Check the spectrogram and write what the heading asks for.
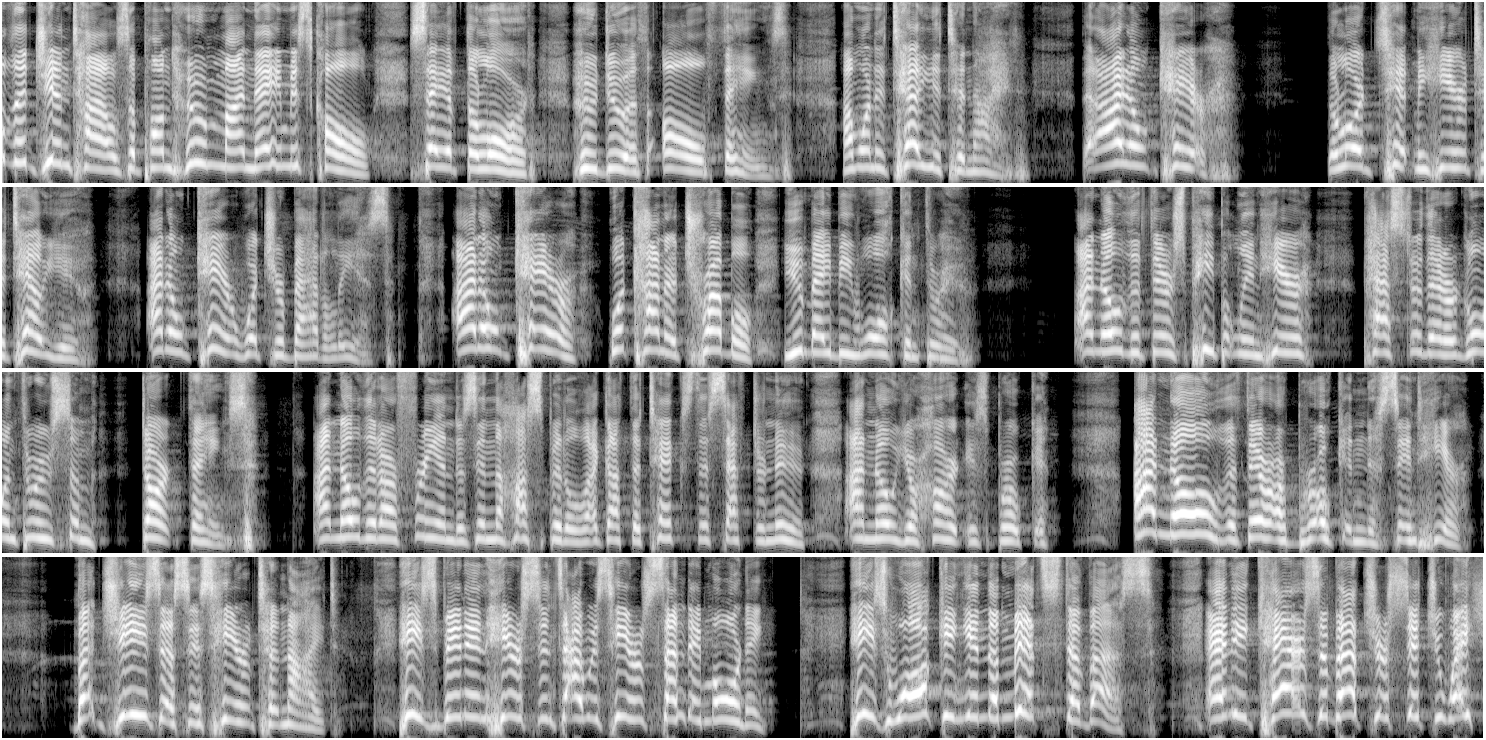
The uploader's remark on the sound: This message was recorded LIVE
